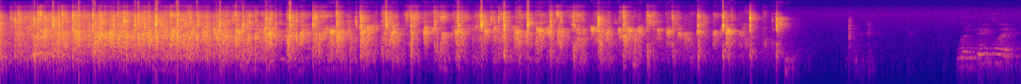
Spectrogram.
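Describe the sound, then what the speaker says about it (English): Audience at a town council meeting applauds a basketball team, a loud burst of many hands clapping that tapers into scattered claps and stops near ten seconds, followed by a short stretch of silence and brief talk. "So we'll start with a round of applause."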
